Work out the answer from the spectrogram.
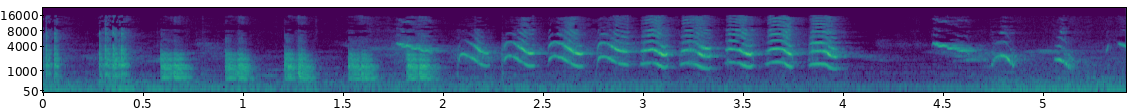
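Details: Starling song played to train captive birds and coax them into singing: a run of rough chattering notes, then a fast series of looping whistled wavers repeated about twice a second, ending in a few sweeping whistles.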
